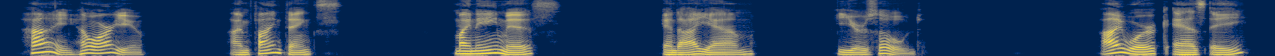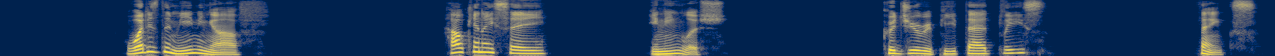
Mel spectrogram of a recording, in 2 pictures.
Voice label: Classroom English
